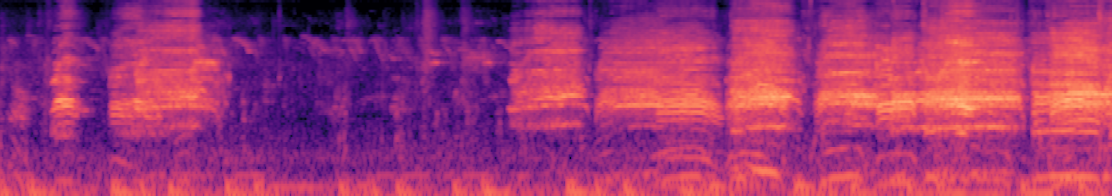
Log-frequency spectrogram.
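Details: Geese on a farm in Asia: scattered honks at first, then a dense, noisy chorus of overlapping calls, over a steady low rumble.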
